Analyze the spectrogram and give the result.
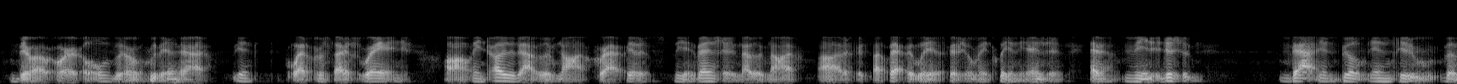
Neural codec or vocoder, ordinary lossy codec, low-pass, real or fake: autoencoder, 44.1 kHz, a latent of 192 numbers a frame, MeloTTS; Opus, 32 kbps; 3.6 kHz; fake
